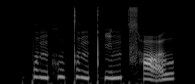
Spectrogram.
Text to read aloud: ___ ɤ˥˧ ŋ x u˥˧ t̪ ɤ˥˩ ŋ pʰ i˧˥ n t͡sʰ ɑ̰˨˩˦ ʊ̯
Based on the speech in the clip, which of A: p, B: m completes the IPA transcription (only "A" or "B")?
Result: A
